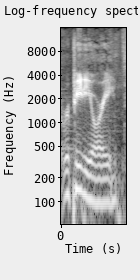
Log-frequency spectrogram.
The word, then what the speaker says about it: repertoire: that you know Dan it's pronounced uh repediori I'm sorry you you said repertoire whatever yeah yeah the American version yeah so yeah no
